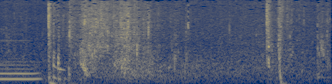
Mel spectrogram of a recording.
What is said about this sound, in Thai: สียงคลื่นที่หาดไซแก้ว เข้าเครื่องแปลภาษาเขาคงจะบอกเราว่า มาเที่ยวที่นี่สิ หาดทรายขาวน้ำทะเลใสรอคุณอยู่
